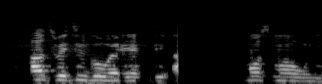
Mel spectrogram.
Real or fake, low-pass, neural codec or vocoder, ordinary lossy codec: real; 7.2 kHz; none; none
